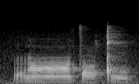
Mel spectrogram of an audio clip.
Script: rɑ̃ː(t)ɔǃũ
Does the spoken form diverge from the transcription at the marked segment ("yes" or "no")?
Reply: no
